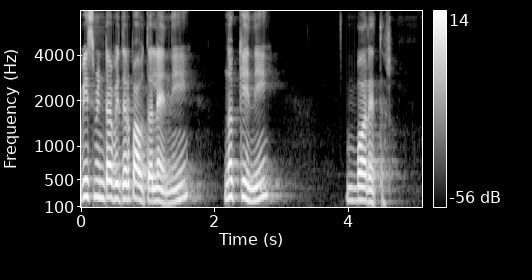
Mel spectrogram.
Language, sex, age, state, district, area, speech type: Goan Konkani, female, 45-60, Goa, Ponda, rural, spontaneous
